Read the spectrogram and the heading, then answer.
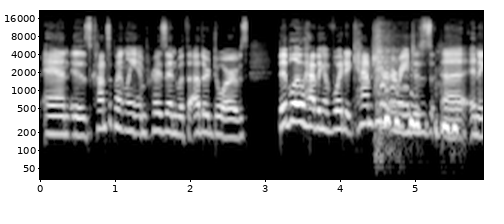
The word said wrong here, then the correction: Bilbo: Did I not say that right? Biblo? – No, I just love hearing it every time. – But I like Biblo. – Yeah. – Oh, Bilbo.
